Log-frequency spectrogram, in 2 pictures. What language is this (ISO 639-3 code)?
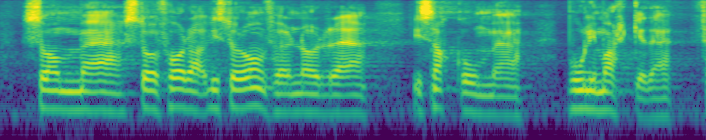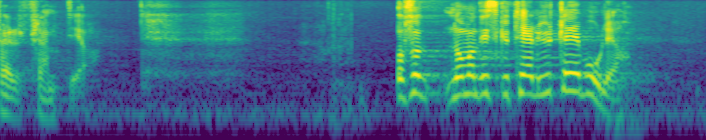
nor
